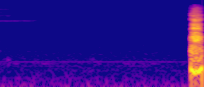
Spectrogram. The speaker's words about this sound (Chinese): 苏哲咳嗽一声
